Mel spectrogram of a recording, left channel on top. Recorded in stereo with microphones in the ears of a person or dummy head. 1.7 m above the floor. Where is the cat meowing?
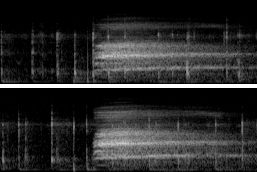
30° right (ahead or behind), 2.5 m; by 2.2 s 40° right (ahead or behind), 3.5 m.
